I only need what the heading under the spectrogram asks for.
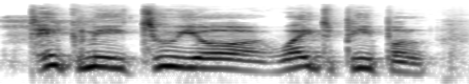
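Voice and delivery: put-on crude caricatured patois accent. Retelling a voice heard in the movie, imitating a racist patois. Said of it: "a racist patois going".

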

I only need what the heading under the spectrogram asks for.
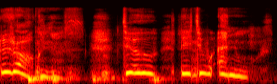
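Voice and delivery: nature documentary narrator voice. Answering a request to do the voice: David Attenborough voice. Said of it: "Can you do a David Attenborough voice?".

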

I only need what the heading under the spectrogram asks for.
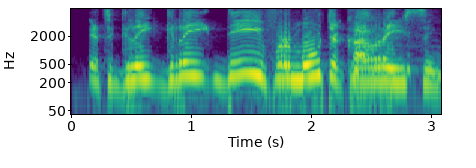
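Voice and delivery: put-on Irish accent, very loud and high-pitched. Friends taking turns doing accents, someone offers a line: Irish accent. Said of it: "we should do our accents".

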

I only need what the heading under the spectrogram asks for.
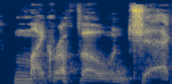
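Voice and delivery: tight, straining tone. Doing a mic check in a new voice for the podcast, strained, about-to-throw-up voice. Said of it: "like you're gonna throw up or explode".

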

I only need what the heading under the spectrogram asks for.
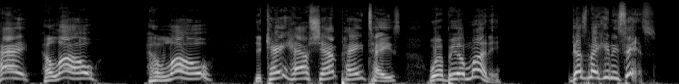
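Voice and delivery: pushy, high lecturing voice. Imitating a favorite rant he loves to quote: Herm Edwards voice. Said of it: "I love how he says, like".

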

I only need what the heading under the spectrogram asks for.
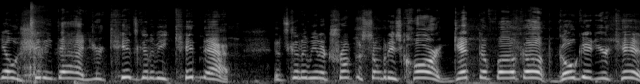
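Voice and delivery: shrill, very high-pitched yell. Recounting yelling at a father in the arena to go get his kid; retelling his own yell. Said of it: "I'm yelling the whole time".

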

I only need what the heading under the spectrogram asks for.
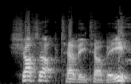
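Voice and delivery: very loud, high-pitched yelled shout. Retelling a spat in Parliament where a member stood up: imitating someone shouting. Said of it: "standing up and shouting".

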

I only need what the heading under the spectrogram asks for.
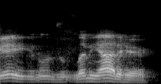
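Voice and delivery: normal talking voice

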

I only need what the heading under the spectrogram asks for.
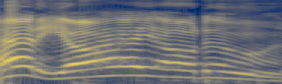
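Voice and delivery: loud yelling. Coming in through the door, a newcomer greets everyone, yelling. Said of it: "you're yelling, sir".

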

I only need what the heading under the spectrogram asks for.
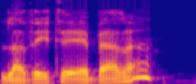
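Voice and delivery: poorly done Italian accent. Saying an Italian film title in Italian: bad Italian accent. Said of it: "my Italian accent is the worst".

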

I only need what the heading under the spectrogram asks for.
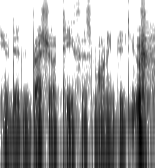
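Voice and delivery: whispered speech. Playing a character who whispers back to a companion: whispering back. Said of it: "he whispers back".

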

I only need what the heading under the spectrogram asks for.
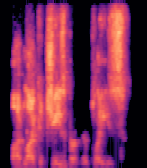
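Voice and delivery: put-on, attempted American accent. Retelling how someone orders a cheeseburger: put-on american accent. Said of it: "that's your American accent".

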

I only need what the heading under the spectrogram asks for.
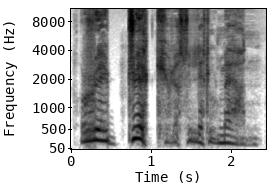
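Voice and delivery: low, grumbled mutter under the breath. The Dame reacts to a man eating a whole egg, shell and all: muttered under her breath. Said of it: "under her breath".

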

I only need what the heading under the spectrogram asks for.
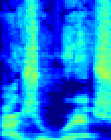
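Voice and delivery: mechanical, robotic dark villain voice. Imitating a character's line from the show: robotic dark side bad guy voice. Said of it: "it's just a very robotic, like".

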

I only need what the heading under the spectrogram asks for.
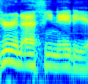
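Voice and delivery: put-on angry scolding tone. Retelling how granny reacts to something stupid: imitating granny scolding. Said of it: "totally chewed me out for it".

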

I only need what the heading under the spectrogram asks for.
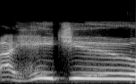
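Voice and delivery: shrill scream, pitched very high. Retelling what the second son yelled during a fight: imitating a son screaming. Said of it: "screaming and like".

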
